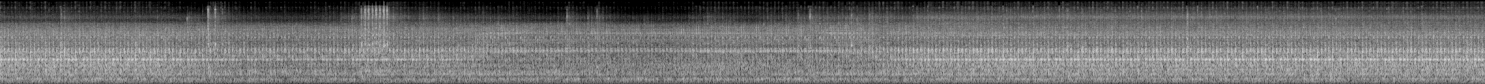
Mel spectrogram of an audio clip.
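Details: Opel Corsa D 1.3 diesel at idle: even idle with a light, regular tick around three per second running through it; an unexplained clicking noise at idle.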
